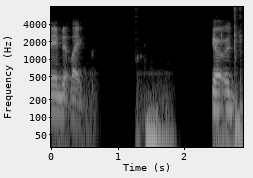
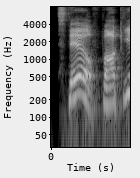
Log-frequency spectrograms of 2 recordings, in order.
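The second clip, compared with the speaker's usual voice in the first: loud, higher hammed-up defiance; mock defiance; 4 semitones higher, 6 dB louder, much slower than usual. Player retorting to an enemy warrior, loud mock defiance. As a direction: throw it out like a playful battle taunt.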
